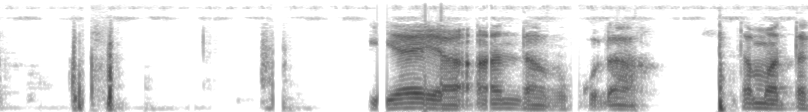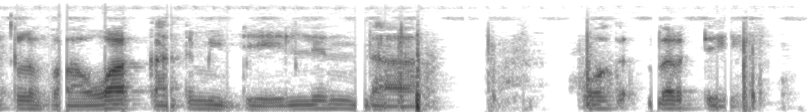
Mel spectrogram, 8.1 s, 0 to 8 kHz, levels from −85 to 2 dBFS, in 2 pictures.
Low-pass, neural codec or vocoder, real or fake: 7.2 kHz; none; real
